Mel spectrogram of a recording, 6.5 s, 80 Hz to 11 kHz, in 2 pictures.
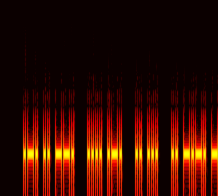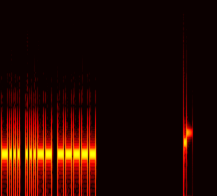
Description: Morse code, heard as a keyed tone, about 40 wpm, 700 Hz. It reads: RIG HR IS IC730
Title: Common QSO Phrases 40wpm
